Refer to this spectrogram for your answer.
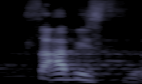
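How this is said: The word has a Korean accent. "우리나라 말로는"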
